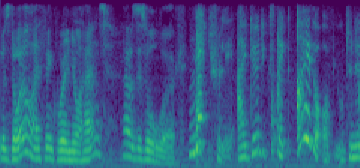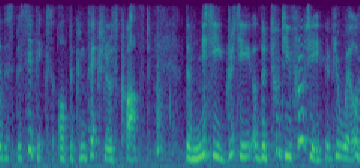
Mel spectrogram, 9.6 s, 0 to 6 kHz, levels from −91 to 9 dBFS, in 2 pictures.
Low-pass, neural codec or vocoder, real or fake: 5.4 kHz; none; real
